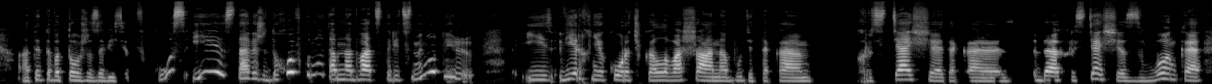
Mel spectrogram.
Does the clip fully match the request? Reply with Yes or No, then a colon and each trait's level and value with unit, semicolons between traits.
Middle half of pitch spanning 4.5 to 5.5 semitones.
Yes: average, 5.1 semitones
